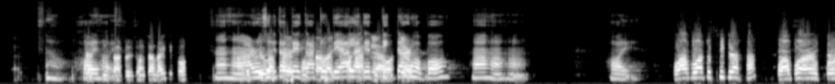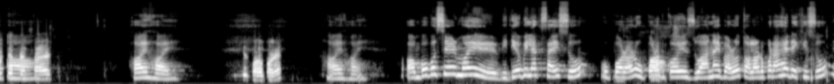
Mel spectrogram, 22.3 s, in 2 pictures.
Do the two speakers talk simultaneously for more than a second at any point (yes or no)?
yes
